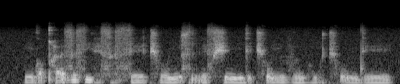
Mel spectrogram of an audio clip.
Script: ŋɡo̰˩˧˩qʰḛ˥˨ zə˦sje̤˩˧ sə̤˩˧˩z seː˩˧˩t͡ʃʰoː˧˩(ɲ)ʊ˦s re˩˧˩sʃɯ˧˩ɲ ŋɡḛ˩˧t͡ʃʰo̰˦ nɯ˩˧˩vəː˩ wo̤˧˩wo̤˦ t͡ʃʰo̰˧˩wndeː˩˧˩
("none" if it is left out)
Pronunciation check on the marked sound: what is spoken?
ɲ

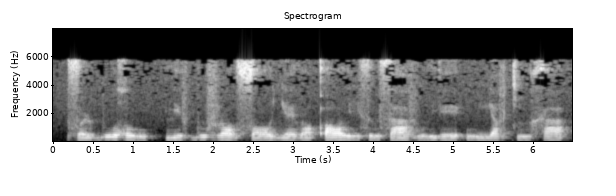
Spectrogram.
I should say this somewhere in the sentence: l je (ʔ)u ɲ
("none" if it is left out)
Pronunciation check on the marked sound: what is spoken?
ʔ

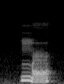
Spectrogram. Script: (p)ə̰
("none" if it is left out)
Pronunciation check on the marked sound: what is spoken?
m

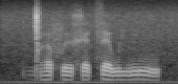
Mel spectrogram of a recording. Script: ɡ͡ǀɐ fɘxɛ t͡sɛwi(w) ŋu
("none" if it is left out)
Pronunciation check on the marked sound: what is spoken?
none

